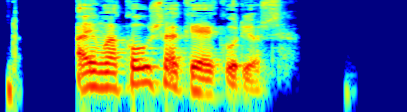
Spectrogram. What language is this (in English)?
Galician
